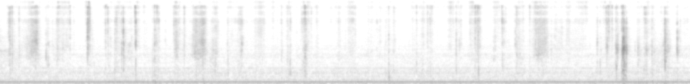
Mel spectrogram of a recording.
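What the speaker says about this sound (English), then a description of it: "I hate when I mess up in shuffling" A deck of Yu-Gi-Oh trading cards shuffled by hand at close range, quiet repeated riffling and flicking bursts over a low steady hum, with one sharper snap near the end.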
